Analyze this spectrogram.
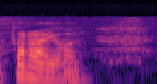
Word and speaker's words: Ferrajoli: é o Luigi ferroli ferrajoli né então cada um pronuncia de uma forma ferraioli né eu falo ferraioli ele tem uma obra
